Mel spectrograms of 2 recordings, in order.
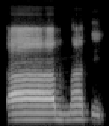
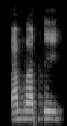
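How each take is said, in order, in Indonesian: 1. Bunyi m ditahan panjang. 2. Bunyi m pendek. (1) "itu panjang" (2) "dibaca tamati"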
